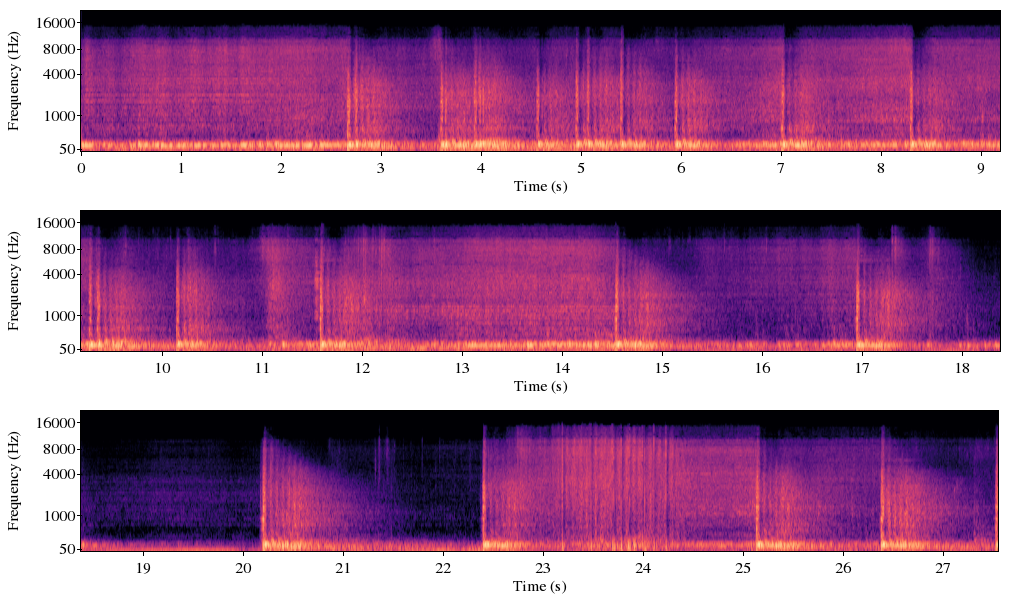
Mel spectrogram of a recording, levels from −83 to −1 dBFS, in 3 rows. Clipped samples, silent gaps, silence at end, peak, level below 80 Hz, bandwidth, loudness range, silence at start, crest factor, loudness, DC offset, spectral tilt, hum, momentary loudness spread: under 0.1%; none; 0 s; 0 dBFS; -34 dBFS; 15 kHz; 6 LU; 0 s; 20 dB; -22 LUFS; under 0.1%; -4.5 dB/octave; none; 15 LU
